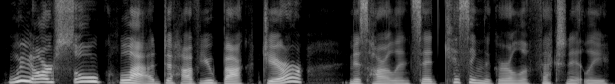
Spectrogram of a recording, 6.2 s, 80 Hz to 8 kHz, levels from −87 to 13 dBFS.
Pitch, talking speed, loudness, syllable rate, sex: 210 Hz, 155 wpm, -20 LUFS, 4.5 syllables/s, female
